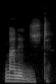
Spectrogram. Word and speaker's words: managed: gayan is asking me e d is pronounced weak um yes so it's a d sound it's the weak ending so it's pronounced managed like that so it's not managed which is the strong ending it's the soft ending managed like that managed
